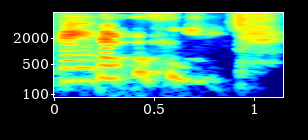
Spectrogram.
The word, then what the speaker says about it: McAfee: Have you seen that McAfee, and I never say his name right. – McAfee.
